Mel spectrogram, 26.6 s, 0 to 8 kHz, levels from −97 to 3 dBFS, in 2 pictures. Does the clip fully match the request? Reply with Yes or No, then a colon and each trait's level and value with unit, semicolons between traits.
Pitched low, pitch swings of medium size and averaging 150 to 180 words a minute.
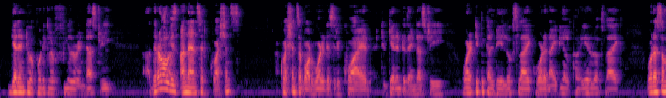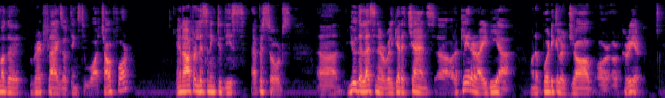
Yes: low, 115 Hz; average, 3.3 semitones; average, 170 wpm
